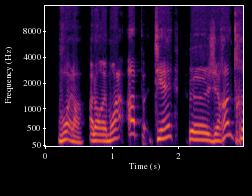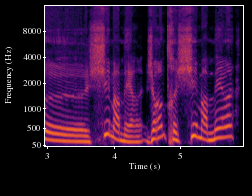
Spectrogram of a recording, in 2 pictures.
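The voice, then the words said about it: Put-on regional French accent. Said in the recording (French): “avec cet accent ... Mon accent, je l'ai toujours contrefait, ok Ça, c'est ma vraie voix.”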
